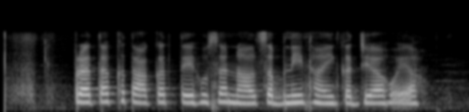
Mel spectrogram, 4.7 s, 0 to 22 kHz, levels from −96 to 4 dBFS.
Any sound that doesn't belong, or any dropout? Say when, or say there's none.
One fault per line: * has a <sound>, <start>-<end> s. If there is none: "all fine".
all fine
